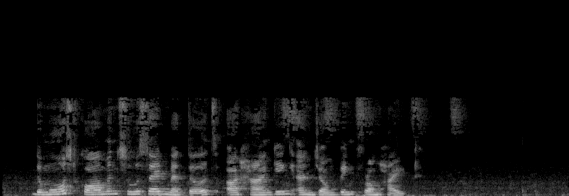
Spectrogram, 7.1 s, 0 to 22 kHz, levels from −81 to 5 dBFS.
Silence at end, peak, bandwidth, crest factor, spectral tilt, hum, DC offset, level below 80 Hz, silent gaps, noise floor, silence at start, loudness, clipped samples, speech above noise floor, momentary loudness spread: 1.4 s; -8 dBFS; 11.5 kHz; 16 dB; -5 dB/octave; none; under 0.1%; -52 dBFS; none; -56 dBFS; 0.4 s; -24 LUFS; under 0.1%; 32 dB; 5 LU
